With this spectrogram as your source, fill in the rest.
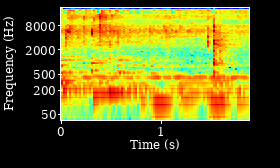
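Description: Sliced onions sizzle and crackle steadily in hot oil, close up, with occasional clinks of a utensil stirring the pan, for a bottle gourd tempering.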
